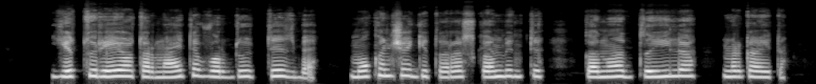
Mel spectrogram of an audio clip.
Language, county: Lithuanian, Kaunas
